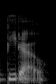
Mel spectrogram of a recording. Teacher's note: Los andaluces pronuncian la doble L como Y, y sus des suelen verse absorbidos por las vocales adyacentes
